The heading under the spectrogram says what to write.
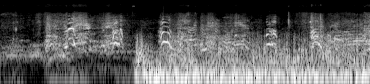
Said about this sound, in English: Dang, he got ate up by the dogs and we blew him up?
